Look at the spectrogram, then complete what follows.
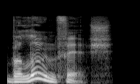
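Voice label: "balloonfish", British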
